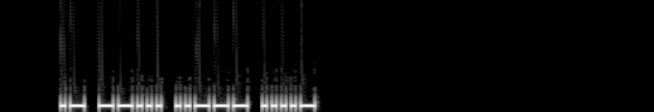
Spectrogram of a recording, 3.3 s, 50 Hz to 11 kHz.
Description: Morse code, heard as a keyed tone, about 50 wpm, 700 Hz. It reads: A724
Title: Common Cut Numbers - 4-Digit 50wpm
